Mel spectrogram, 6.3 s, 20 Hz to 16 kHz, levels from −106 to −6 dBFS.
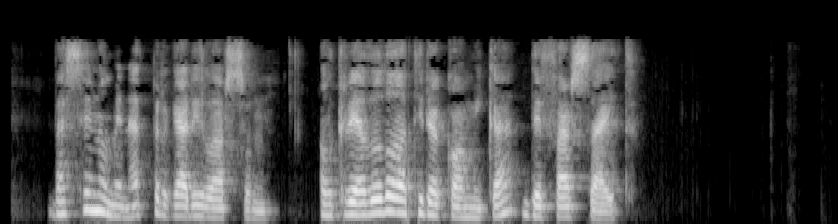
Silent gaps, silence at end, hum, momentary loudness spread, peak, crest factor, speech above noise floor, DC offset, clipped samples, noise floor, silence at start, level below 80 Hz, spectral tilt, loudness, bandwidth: none; 1.55 s; none; 11 LU; -4 dBFS; 20 dB; over 67 dB; under 0.1%; under 0.1%; under -90 dBFS; 0.35 s; -66 dBFS; -3.5 dB/octave; -23 LUFS; 8.4 kHz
